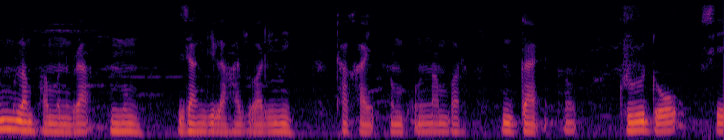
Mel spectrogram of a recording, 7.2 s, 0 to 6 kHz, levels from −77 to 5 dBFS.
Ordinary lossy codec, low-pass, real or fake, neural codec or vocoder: none; 5.4 kHz; real; none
